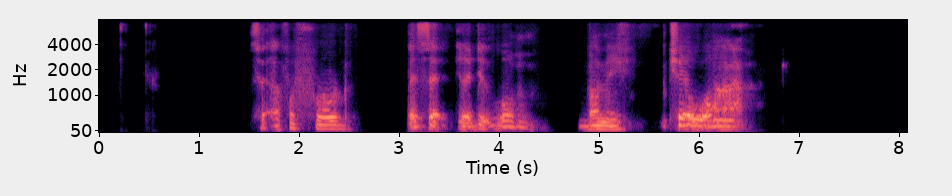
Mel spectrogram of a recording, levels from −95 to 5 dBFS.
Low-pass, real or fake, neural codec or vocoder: 7.2 kHz; fake; codec, 16 kHz, 2 kbps, FreqCodec, smaller model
